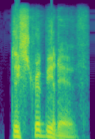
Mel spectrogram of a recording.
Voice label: "distributive", American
